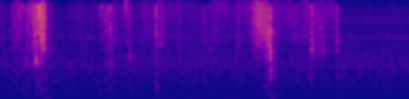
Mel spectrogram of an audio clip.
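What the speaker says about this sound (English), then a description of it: "we've got cards flying out" Tarot cards riffled and shuffled by hand, with soft papery bursts as cards flick and fly out of the deck, several quick brushes spread across a quiet moment.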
